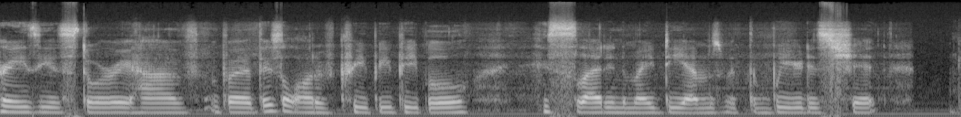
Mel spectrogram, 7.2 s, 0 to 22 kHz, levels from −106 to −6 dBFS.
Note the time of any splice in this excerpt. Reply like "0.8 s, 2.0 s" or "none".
1.0 s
